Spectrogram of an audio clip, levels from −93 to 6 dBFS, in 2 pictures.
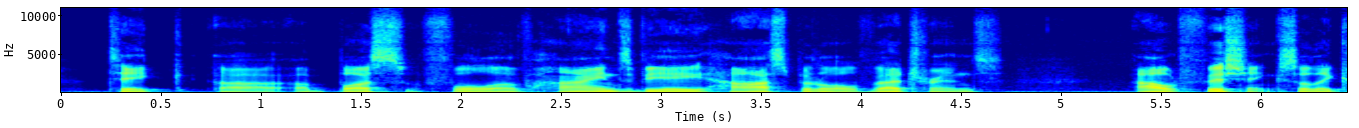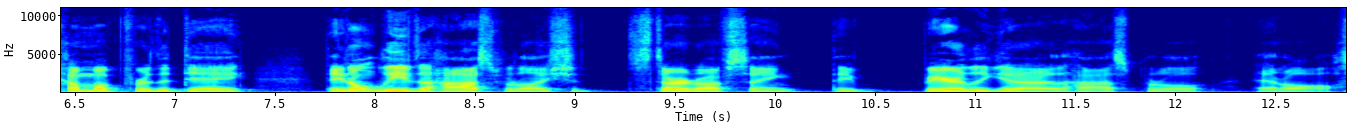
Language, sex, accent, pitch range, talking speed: English, male, American, 95-125 Hz, 175 wpm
